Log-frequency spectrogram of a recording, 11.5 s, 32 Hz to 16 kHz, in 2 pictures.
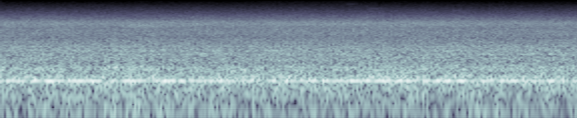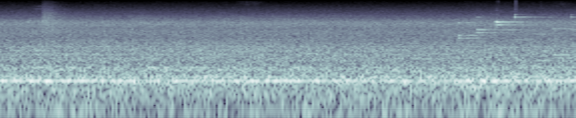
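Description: Steady electric hum and air-conditioning blower noise from the E2 series Shinkansen standing at the platform, with a constant low tone throughout. Near the end a short rising run of high electronic chime notes sounds.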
